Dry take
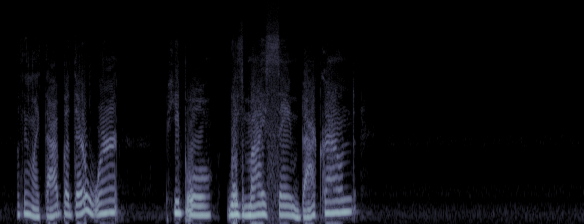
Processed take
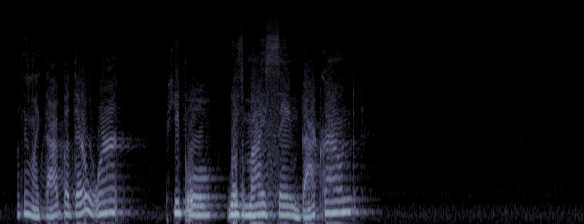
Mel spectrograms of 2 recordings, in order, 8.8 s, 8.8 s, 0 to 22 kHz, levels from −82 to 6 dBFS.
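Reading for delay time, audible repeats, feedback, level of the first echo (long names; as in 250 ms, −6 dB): 119 ms, 3, 41%, −15.5 dB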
